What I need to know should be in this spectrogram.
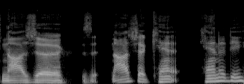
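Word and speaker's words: NiJaree: Now is it it's Nea? Is it Na Kennedy? How do you pronounce her name? Najiri.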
